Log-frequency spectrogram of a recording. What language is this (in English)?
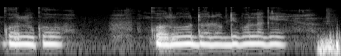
Assamese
